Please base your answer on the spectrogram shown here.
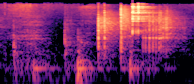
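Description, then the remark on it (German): Dice clatter across a hard tabletop in a quick burst of sharp clicks and knocks that tumble together before settling, rolled to decide who starts a game, with faint background murmur underneath. “Ach, aber, äh, vielleicht würfeln wir direkt los, irgendwie, ja.”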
